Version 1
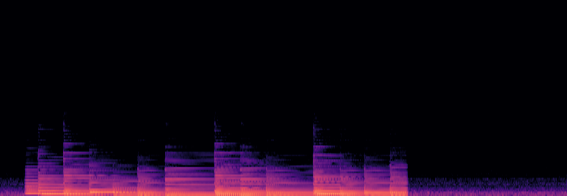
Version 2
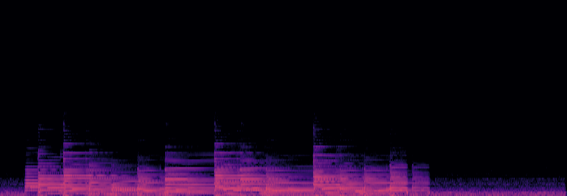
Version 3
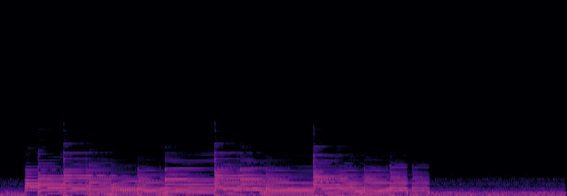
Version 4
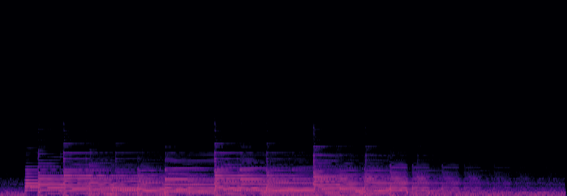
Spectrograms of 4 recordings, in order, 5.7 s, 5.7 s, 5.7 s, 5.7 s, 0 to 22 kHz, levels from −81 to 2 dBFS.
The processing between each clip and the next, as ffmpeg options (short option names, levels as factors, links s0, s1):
-filter_complex "[0:a]afftfilt=real='re*lt(hypot(re,im),0.178)':imag='im*lt(hypot(re,im),0.178)':win_size=1024:overlap=0.75,asplit=2[s0][s1];[s1]adelay=221.6,volume=0.355,highshelf=f=4000:g=-4.99[s2];[s0][s2]amix=inputs=2:normalize=0"
-af "acompressor=threshold=0.0178:ratio=6"
-af "aecho=1:1:519|1038|1557|2076:0.355|0.128|0.046|0.0166,volume=0.891"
